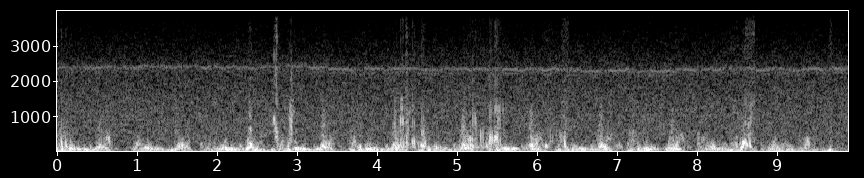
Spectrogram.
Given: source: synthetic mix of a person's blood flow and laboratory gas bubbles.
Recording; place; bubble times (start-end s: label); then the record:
Doppler ultrasound of blood flow; precordium
0.00-0.16 s: bubbles
2.69-2.81 s: bubbles
2.88-2.98 s: bubbles
4.25-4.64 s: bubbles
5.06-5.60 s: bubbles
6.04-6.22 s: bubbles
6.30-6.40 s: bubbles
8.40-8.72 s: bubbles
From the record:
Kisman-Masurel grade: 122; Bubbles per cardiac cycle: 1 to 2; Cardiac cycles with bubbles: 10 to 50%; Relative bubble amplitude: moderate (0.250 to 0.450); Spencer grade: 2 (many but less than half of the cardiac periods contain bubble signals, singularly or in groups); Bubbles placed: anywhere in the cardiac cycle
